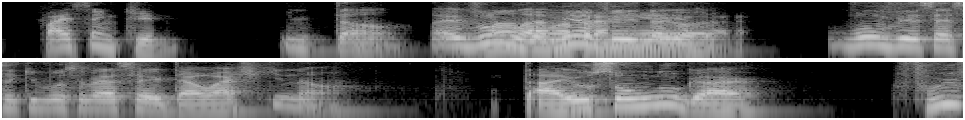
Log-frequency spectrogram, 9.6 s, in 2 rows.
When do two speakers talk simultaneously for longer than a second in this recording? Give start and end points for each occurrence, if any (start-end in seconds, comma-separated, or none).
2.4-3.7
